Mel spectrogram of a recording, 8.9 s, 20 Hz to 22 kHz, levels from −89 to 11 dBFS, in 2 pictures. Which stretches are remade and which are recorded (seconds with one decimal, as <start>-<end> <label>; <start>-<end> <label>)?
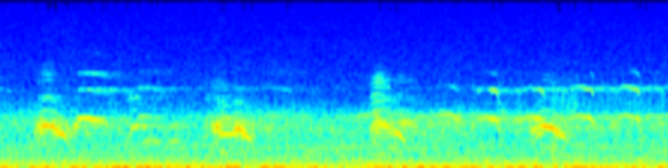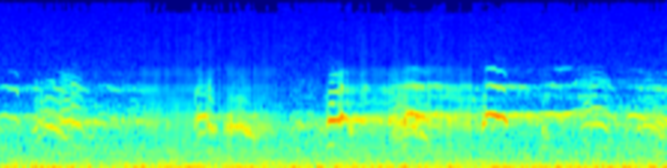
0.0-5.4 recorded; 5.4-6.3 remade; 6.3-6.7 recorded; 6.7-7.6 remade; 7.6-8.9 recorded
